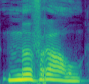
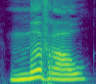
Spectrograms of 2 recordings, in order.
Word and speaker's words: mevrouw: So, the words we just seen in the conversation, the vocabulary summary and pronunciation. So, the first new word was mevrouw.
